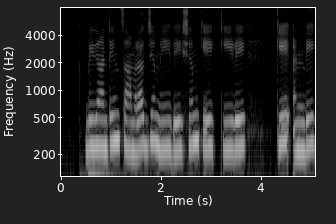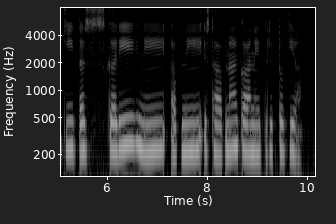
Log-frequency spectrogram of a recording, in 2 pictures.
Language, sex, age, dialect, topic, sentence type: Hindi, female, 18-24, Garhwali, agriculture, statement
